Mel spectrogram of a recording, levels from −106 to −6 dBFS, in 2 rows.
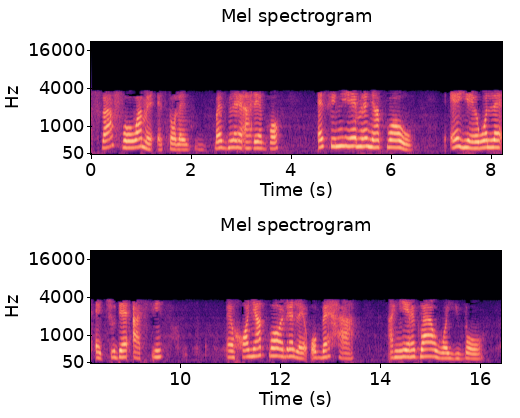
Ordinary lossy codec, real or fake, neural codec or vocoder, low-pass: MP3, 16 kbps; fake; codec, 16 kHz in and 24 kHz out, 0.8 kbps, FocalCodec, streaming, 65536 codes; 3.6 kHz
